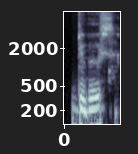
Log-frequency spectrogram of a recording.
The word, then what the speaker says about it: Dubus: Dubis present? Dubis. I am Dubus. Um, Dubis is the English pronunciation. Dubus is the original French.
